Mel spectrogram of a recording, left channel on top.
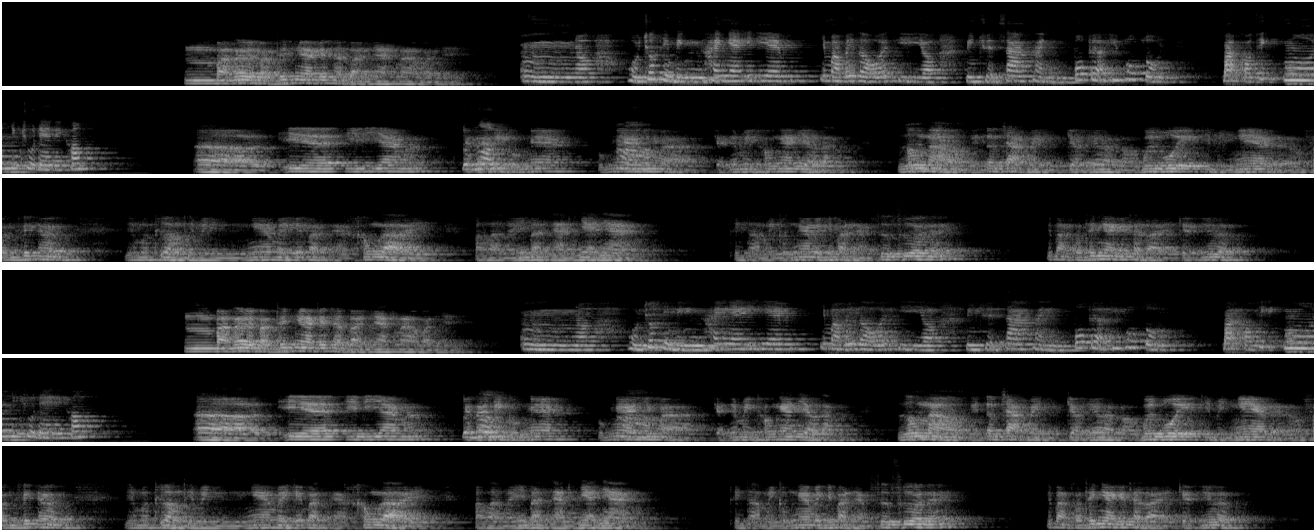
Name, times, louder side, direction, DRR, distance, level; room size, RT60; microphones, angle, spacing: voice 1, 1.8-4.6 12.8-13.2 15.0-17.3 17.7-18.8 19.1-21.6 22.1-30.5 31.0-32.7 33.5-35.7 36.7-38.5, right 1 dB, 40° right, -3 dB, 4.2 m, -29 dB
voice 2, 5.2-11.6 12.2-14.0 17.7-18.1 19.3-19.6 22.2-22.7, left 1 dB, 75° left, -2 dB, 4.0 m, -28 dB
23.0 x 9.5 x 3.8 m, 0.84 s
head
